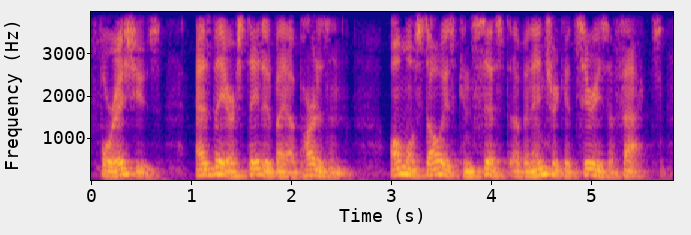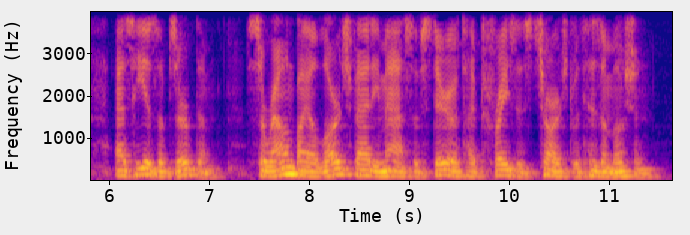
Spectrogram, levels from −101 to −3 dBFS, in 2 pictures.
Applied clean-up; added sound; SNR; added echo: none; none; none; reverberation time 0.4 s.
